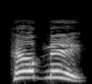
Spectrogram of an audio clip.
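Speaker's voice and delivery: very high, loud cry for help; a shrill panicked plea; terrified cry. Acted. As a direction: scream for help. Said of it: "Norton cried".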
